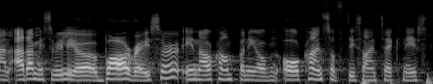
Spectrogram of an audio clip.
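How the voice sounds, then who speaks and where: A woman speaks with a Finnish accent. The background is quiet. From Finland, Helsinki. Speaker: product designer, conference speaker. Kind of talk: conference talk. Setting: stage with audience.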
